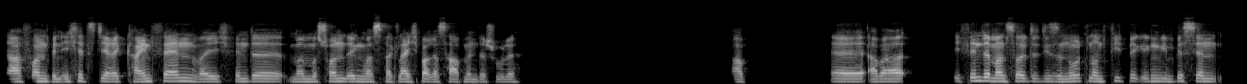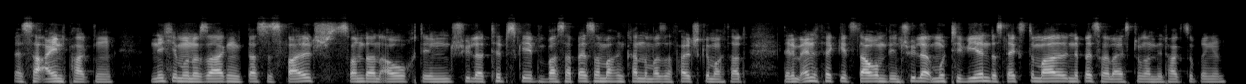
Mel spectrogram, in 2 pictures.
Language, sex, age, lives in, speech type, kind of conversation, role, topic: German, male, 20-24, Germany, conversation, podcast, guest, Was macht für dich guten Unterricht aus?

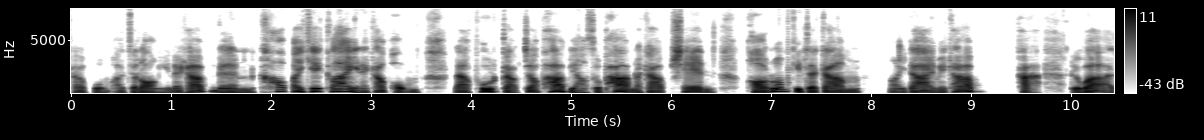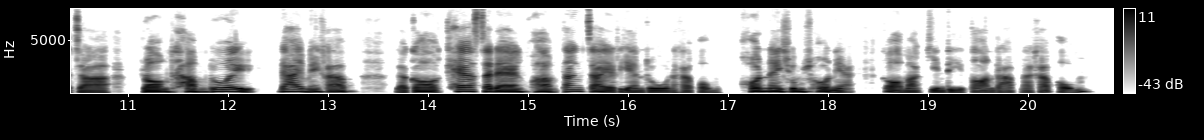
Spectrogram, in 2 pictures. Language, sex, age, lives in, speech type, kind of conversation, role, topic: Thai, male, 20-24, Thailand, read, expert-assistant, expert, หากอยากเข้าไปสัมผัสประเพณีท้องถิ่นโดยไม่รู้จักใครมาก่อน มีวิธีหรือขั้นตอนไหนที่เหมาะกับมือใหม่ให้ได้ประสบการณ์ที่ดี?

